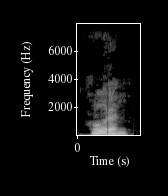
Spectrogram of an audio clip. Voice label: "hurn", Proto-Germanic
